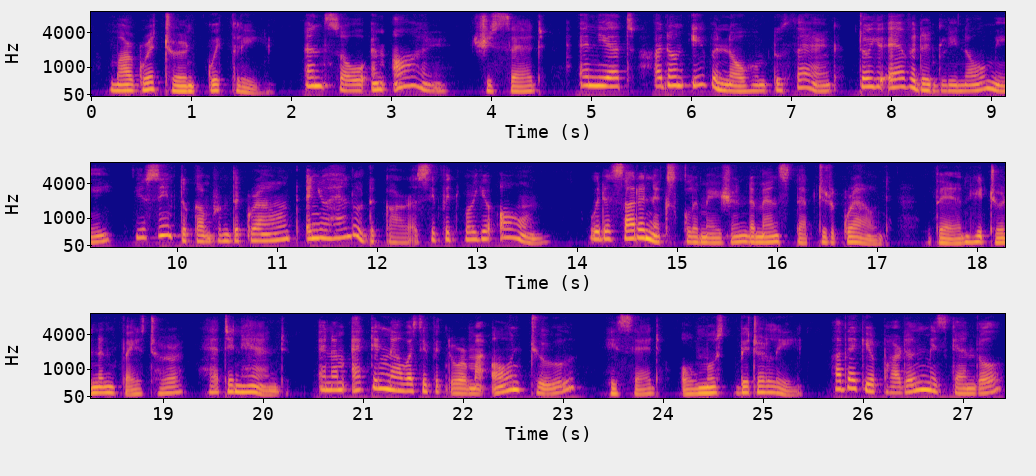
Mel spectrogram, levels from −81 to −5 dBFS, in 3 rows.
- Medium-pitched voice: Yes, medium, 160 Hz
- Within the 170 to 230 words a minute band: Yes, average, 175 wpm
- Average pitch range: No, wide, 8.2 semitones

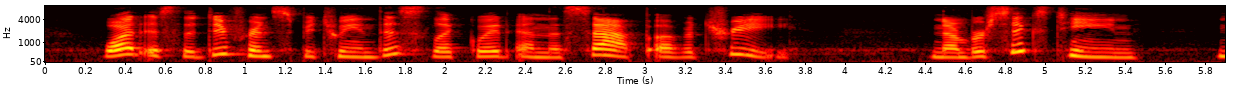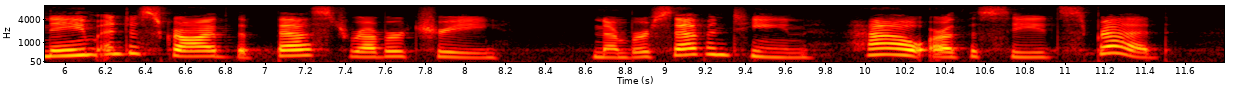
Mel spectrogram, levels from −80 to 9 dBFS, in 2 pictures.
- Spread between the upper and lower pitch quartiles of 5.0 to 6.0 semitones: Yes, wide, 5.4 semitones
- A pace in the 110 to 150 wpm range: Yes, slow, 135 wpm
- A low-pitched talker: No, high, 245 Hz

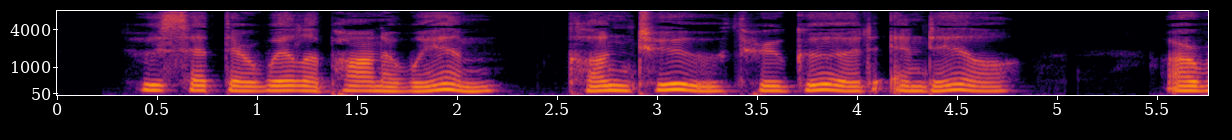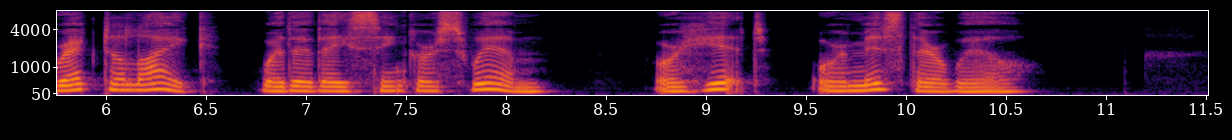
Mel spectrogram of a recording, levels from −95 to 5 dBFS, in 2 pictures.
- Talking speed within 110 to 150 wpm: Yes, average, 140 wpm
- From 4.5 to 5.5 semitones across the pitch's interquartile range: No, average, 2.8 semitones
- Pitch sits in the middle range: Yes, medium, 165 Hz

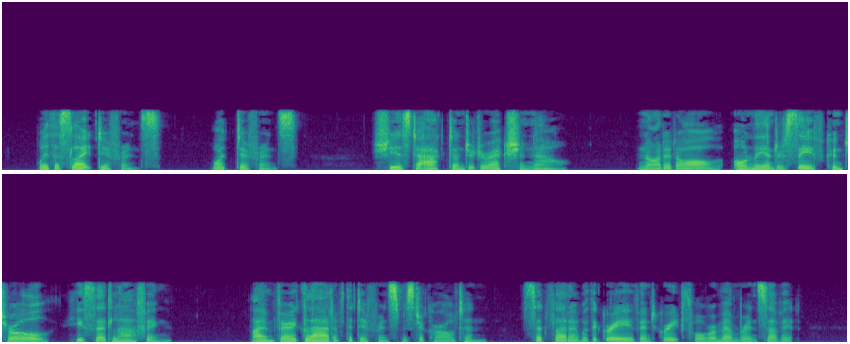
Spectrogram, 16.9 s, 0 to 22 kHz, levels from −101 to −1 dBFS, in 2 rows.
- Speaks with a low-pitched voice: No, medium, 185 Hz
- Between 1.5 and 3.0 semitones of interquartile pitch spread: Yes, narrow, 2.4 semitones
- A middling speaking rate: Yes, average, 150 wpm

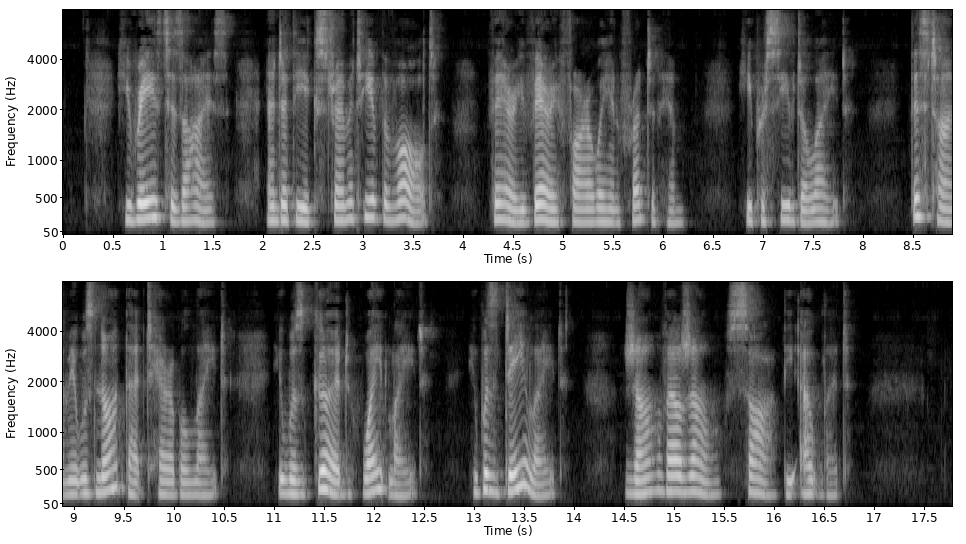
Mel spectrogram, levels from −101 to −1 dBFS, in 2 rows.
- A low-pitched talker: No, high, 190 Hz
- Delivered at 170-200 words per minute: No, average, 150 wpm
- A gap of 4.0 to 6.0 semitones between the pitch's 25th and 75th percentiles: No, average, 3.1 semitones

